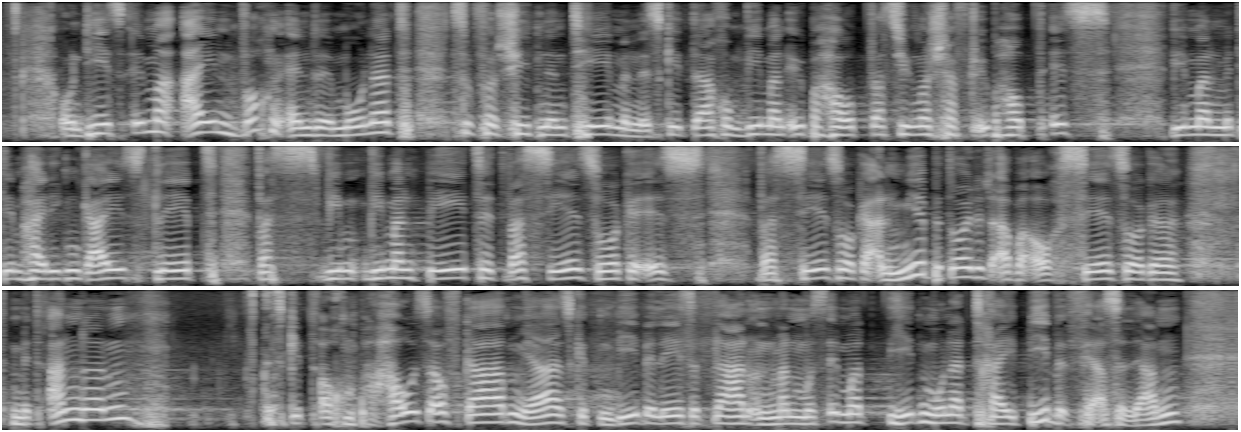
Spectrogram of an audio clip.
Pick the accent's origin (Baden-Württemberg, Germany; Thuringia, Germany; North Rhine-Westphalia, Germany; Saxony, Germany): Saxony, Germany; Plauen; also born or lived in Leipzig; weil Plauen meine Geburtsstadt ist. Und zehn Jahre meines Lebens habe ich in Plauen gelebt. Und dann ging es nach Leipzig, aber jetzt ins Erzgebirge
